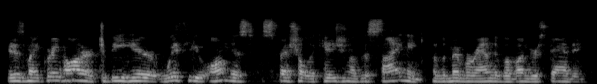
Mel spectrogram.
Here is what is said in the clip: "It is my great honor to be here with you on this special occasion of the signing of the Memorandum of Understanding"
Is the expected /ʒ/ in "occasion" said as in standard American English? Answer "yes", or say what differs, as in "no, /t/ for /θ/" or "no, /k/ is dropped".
yes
